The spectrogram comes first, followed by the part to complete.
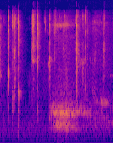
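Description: Foil Pokémon booster pack being handled and crinkled: scattered short crackles and clicks, then a denser rustle about a second in.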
